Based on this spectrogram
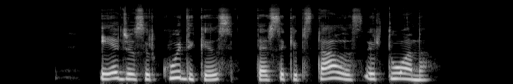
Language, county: Lithuanian, Vilnius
